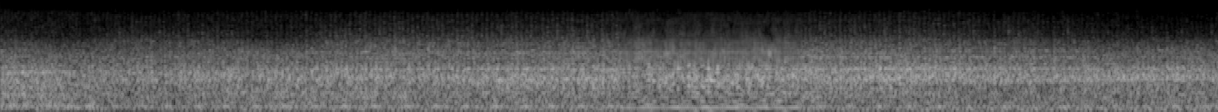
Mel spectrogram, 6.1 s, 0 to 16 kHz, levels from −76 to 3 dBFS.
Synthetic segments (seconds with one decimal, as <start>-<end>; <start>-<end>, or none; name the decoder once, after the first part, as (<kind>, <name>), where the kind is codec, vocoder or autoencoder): 3.1-4.0 (vocoder, BigVGAN v2)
